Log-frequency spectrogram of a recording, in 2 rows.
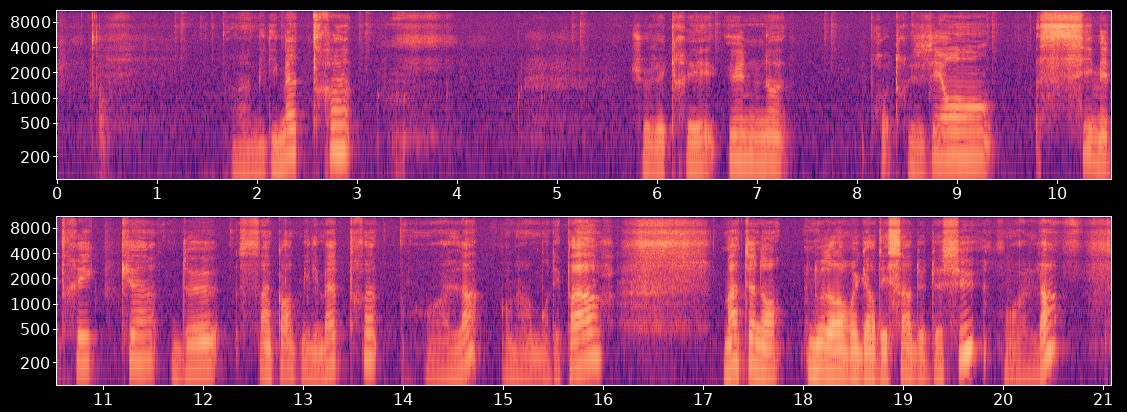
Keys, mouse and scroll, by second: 0.3 click, 1.4 KP_2, 1.6 KP_0, 1.9 KP_Enter, 3.8 click, 4.8-5.7 drag, 8.7 click, 10.9 click, 12.6 click, 13.7 5, 13.9 Return, 15.1 click, 16.1-17.5 drag, 19.3 2.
